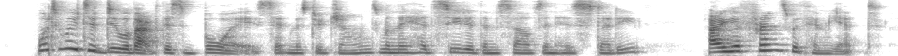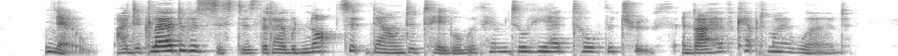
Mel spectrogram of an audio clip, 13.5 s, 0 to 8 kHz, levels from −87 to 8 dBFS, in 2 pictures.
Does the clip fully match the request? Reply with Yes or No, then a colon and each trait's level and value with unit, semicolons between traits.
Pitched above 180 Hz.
Yes: high, 190 Hz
